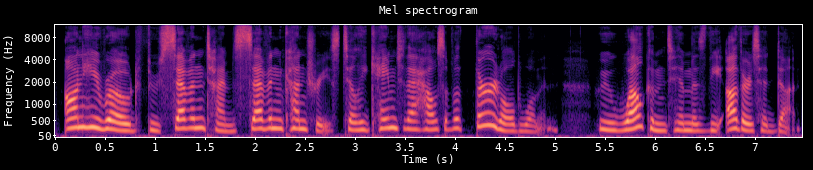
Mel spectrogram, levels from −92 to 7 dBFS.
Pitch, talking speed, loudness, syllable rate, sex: 240 Hz, 215 wpm, -19 LUFS, 5.4 syllables/s, female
